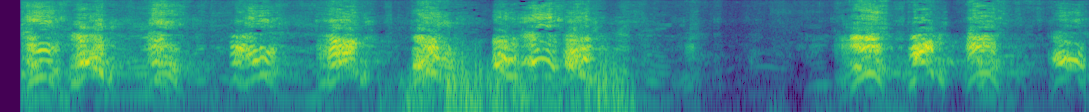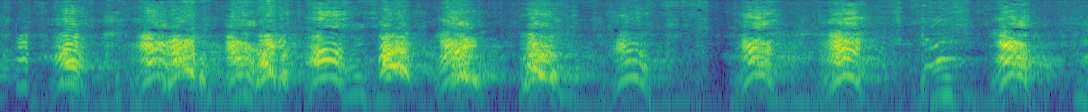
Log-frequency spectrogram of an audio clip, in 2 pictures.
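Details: Trained Boerboel and Rottweiler guard dogs kept for home protection bark in rapid, harsh volleys about two or three per second, with a brief noisy burst and a short pause before the barking resumes steadily.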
